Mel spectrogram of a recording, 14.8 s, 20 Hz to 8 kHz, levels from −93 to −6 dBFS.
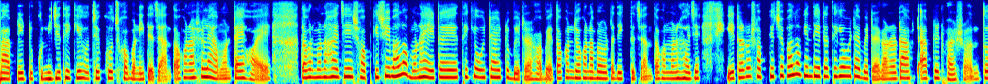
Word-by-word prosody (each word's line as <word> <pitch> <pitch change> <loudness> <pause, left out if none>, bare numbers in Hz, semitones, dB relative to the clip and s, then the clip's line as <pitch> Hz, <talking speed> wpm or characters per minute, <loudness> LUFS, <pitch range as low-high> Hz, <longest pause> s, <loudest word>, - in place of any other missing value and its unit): বা 215 - +4
আপনি 210 +2 -8
একটুক 215 0 -7 0.2
নিজে 220 +2 +2
থেকে 245 0 +2
হচ্ছে 215 +1 -2
খোঁজখবর 230 -3 -1
নিতে 205 - -1
যান - - -3
তখন 250 +4 -2
আসলে 280 +2 +3
এমনটাই 115 - -1
হয়। - - -1 0.6
তখন 260 +2 +2
মনে 270 +1 +1
হয় 285 0 +3
যে 290 - +4
এ - - -5
সবকিছুই 270 +5 +1
ভালো, 345 +5 +5
মনে 250 +2 +1
হয় 280 - +5
এটা 270 +2 -1
এ - - +4 0.2
থেকে 275 +2 -2
ওইটা 265 +2 -1
আরেকটু 265 0 0
বেটার 95 - -1
হবে। 95 - -3
তখন 235 +2 -2
যখন 240 0 0
আবার 230 0 +1
ওটা 220 - -3
দেখতে 215 - -4
চান, 100 - -4
তখন 225 0 -2
মনে 225 +1 +1
হয় 220 -2 +2
যে - - +3 0.5
এটারও 260 +5 0
সবকিছু 290 +2 -1
ভালো, 345 +3 +5
কিন্তু 320 0 +3
এটার 300 0 0
থেকে 300 +1 +3
ওইটা 310 0 +1
বেটার। 215 - -2
কারণ 105 - -2
ওটা 245 - 0
আফ 235 - -8 0.2
আপডেট 235 +1 -2
ভার্সন। 190 +1 -3 0.2
তো 240 - +3
245 Hz, 215 wpm, -17 LUFS, 220-280 Hz, 0.6 s, ভালো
